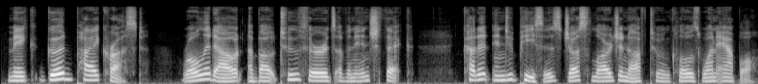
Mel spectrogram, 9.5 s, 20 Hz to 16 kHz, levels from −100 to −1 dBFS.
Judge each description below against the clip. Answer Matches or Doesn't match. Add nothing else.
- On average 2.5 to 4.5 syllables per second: Matches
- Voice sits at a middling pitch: Matches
